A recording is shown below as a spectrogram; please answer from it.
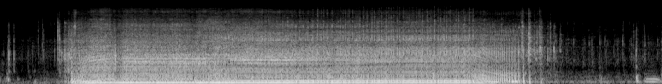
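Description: A Homelite whipper snipper (string trimmer) running after fresh fuel and a new spark plug: a loud, steady two-stroke engine drone that holds for about four seconds, then cuts off abruptly.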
